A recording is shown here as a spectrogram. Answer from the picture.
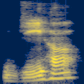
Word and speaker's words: Geha: I think it's pronounced Giha or Giha Field. So it's Giha Field at Arrowhead Stadium. It's spelled Geha.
